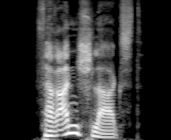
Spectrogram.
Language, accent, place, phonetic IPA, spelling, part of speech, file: German, Germany, Berlin, [fɛɐ̯ˈʔanʃlaːkst], veranschlagst, verb, De-veranschlagst.ogg
- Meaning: second-person singular present of veranschlagen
